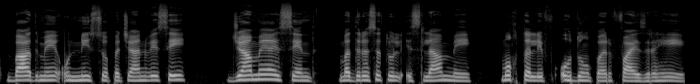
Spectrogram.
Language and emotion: Urdu, neutral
